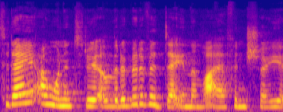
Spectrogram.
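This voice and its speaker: Talking very fast with an Australian accent, a woman uses lively intonation at a fairly high pitch. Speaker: lifestyle vlogger. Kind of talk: casual vlog. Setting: at home. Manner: soft-spoken.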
